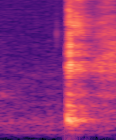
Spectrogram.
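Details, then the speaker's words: Vocal tic in a person with Tourette syndrome, occurring while speaking about their most annoying tics; talking about a specific tic can trigger it. A sudden, brief throaty vocal burst breaks the quiet. "so next one is um what is the most annoying tick you have ever had so i'm not even going to talk about the worst one or like it's going to make me suffer the consequences of doing it"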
